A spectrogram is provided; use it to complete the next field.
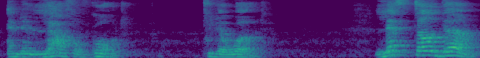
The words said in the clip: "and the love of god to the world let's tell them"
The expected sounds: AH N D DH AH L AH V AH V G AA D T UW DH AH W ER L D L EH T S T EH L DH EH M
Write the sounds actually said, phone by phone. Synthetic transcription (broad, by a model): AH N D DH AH L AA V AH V G AA D T UW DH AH W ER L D L EH T S T EH L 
